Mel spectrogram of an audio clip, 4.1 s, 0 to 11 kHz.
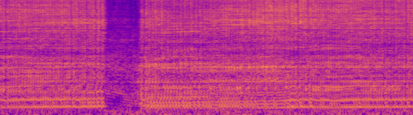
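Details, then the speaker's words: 1989 Kawasaki KX80 big-bore 110 two-stroke on test ride through gears: flat steady drone with brief dip, bogs and won't rev out, like choke on; owner suspects carburetor, maybe pilot jet. "I think something in the carburetor gotta be maybe the pilot plug so just got back on the test run obviously we're having some problems I'm thinking it almost sounds like the choke is on when I'm riding it which is not good"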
